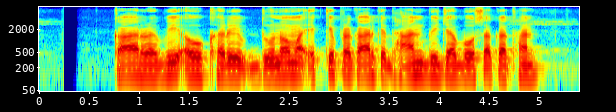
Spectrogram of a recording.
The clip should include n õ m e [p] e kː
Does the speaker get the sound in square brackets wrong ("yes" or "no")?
yes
